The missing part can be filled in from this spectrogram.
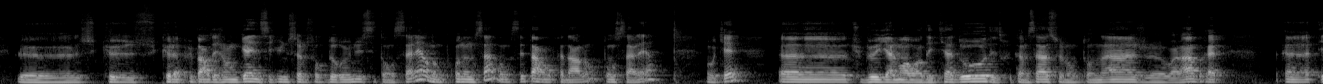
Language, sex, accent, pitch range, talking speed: French, male, French, 115-155 Hz, 215 wpm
